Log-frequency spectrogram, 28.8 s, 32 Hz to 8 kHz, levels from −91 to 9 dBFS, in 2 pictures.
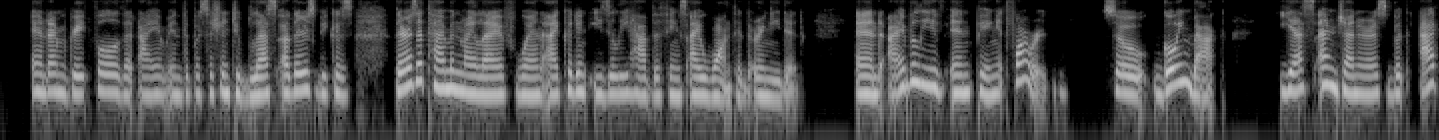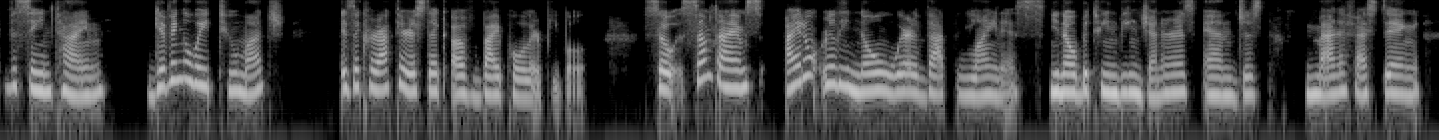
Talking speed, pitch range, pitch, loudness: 160 wpm, 195-235 Hz, 210 Hz, -24 LUFS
